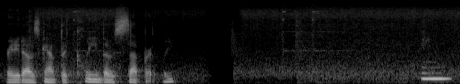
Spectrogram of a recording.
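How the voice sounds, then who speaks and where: A man's voice: fairly low pitch, little pitch movement, racing, darkish tone, slight background noise. A man streaming a game, chatting casually and wryly while he plays. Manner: laid-back, wry, thinks aloud while playing. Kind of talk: casual gameplay chat.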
